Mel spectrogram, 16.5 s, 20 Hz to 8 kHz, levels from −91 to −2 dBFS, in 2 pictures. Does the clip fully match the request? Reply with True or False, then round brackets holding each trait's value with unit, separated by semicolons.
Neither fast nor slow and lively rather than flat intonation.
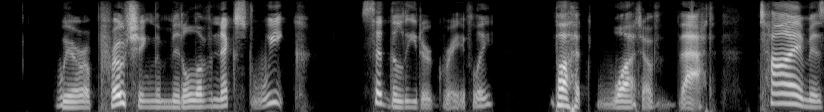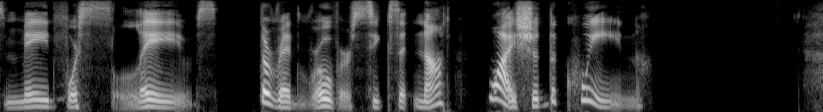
False (115 wpm; 6.0 semitones)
